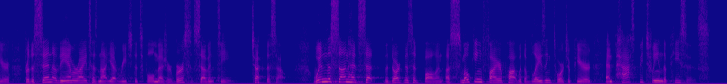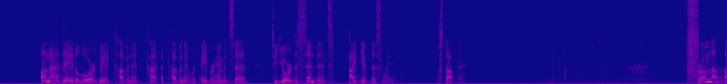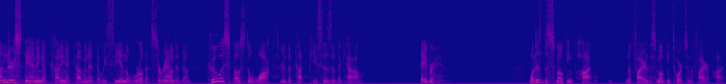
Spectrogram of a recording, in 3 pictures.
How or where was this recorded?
large echoing room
